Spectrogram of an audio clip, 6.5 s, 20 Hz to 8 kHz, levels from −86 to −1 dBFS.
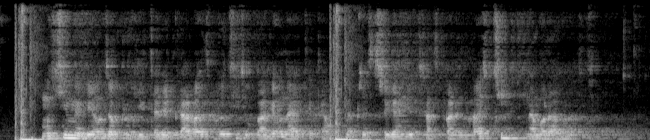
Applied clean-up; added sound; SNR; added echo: none; Tools; 3 dB; reverberation time 1.8 s.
